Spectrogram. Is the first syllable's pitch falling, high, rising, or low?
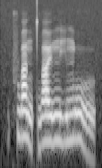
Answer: falling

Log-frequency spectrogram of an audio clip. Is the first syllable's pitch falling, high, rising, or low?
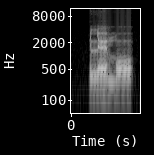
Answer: falling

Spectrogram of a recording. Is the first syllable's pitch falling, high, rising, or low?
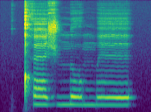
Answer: high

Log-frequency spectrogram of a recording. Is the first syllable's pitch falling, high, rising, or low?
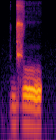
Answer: low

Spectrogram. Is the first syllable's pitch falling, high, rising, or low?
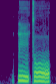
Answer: low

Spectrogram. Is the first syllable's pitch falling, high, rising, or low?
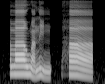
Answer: high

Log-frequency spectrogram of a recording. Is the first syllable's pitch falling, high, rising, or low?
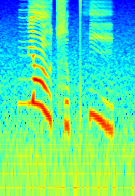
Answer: falling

